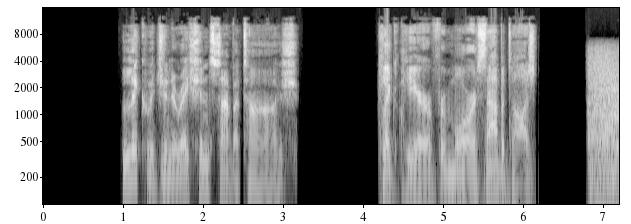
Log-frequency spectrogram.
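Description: A man's computer-generated voice shouts angrily through a loudspeaker.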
